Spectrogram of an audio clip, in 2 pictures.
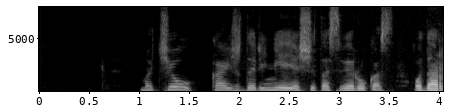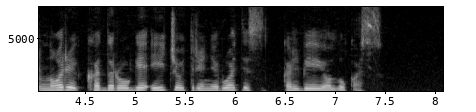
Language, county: Lithuanian, Šiauliai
